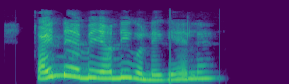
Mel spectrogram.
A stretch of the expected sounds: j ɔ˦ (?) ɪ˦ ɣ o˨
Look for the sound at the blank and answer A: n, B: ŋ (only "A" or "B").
A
